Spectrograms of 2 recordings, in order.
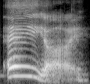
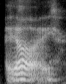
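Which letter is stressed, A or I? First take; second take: A; I. First: The stress is on the first letter. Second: The stress is on the last letter. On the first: The speaker calls it wrong. "we don't say" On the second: The speaker calls it right. "abbreviations are generally stressed on the final syllable"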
